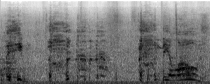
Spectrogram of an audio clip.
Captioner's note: coughs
